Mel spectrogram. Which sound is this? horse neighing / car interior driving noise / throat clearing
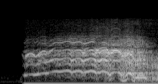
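horse neighing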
